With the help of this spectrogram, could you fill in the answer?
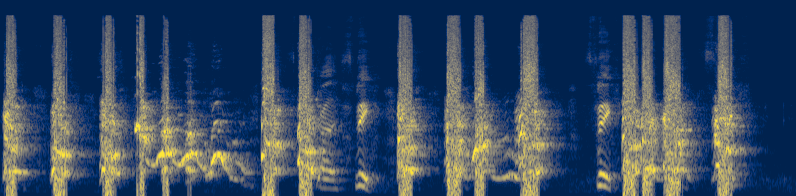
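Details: A Weimaraner and a Vizsla bark loudly and sharply in quick bursts, with whines between, as a person repeatedly commands "speak".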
